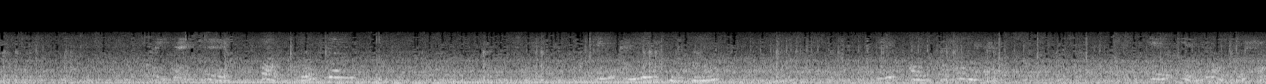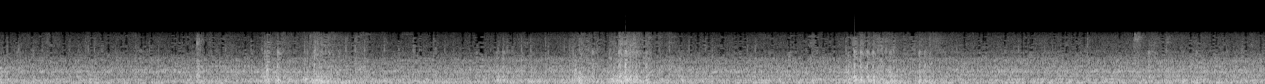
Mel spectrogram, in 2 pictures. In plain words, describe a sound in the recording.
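Tyres roll on the road surface with a steady rumble.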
